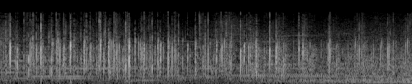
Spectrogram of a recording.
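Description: An audience applauding: many hands clapping irregularly, with faint sustained music underneath that fades away in the first couple of seconds.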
